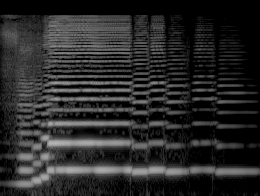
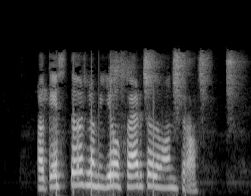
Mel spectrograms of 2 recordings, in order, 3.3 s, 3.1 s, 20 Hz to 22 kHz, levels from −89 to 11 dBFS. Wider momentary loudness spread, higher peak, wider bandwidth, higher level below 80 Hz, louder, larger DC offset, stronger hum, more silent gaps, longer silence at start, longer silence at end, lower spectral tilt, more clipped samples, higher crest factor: first, 22 LU vs 17 LU; second, -10 dBFS vs -2 dBFS; first, 16 kHz vs 8.2 kHz; second, -78 dBFS vs -54 dBFS; second, -25 LUFS vs -17 LUFS; neither; neither; neither; second, 0.05 s vs 0.5 s; second, 0.05 s vs 0.2 s; second, 1.5 dB/octave vs -3.5 dB/octave; neither; about the same, 16 dB vs 16 dB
